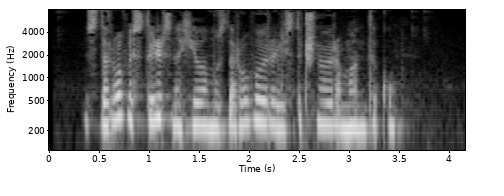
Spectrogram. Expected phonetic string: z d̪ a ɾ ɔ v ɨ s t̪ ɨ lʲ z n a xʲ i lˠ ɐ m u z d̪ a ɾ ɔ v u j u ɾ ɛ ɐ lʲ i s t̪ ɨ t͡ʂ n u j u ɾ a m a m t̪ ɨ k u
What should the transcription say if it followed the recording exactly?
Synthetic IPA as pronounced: z d̪ a ɾ ɔ v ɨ s t̪ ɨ lʲ z n a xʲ i lˠ ɐ m u z d̪ a ɾ ɔ v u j u ɾ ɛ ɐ lʲ i s t̪ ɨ t͡ʂ n u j u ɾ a m a n t̪ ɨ k u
